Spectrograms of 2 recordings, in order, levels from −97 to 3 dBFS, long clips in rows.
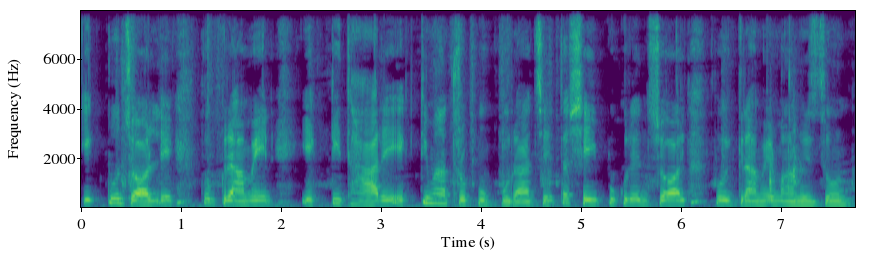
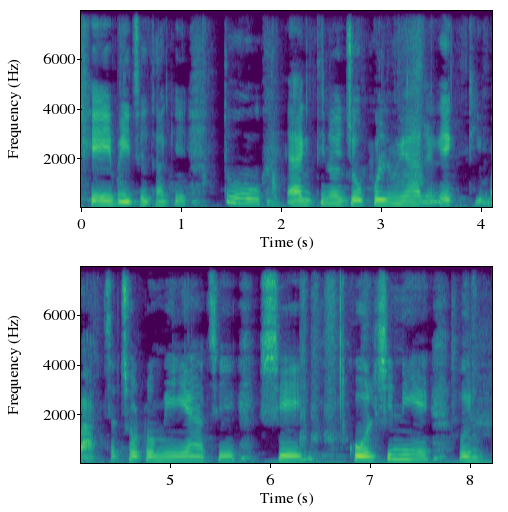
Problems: none marked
